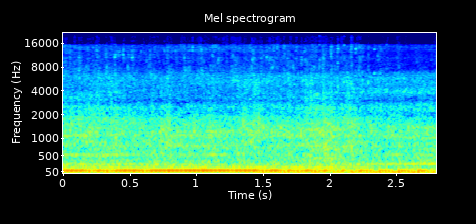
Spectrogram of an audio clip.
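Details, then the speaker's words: 1984 Toyota Hilux 4x4 carbureted engine after new spark plugs and fuel filter, idling with small throttle stabs; it backfired before but not now; low uneven idle sags nearly to stalling then recovers; owner suspects a poorly tuned carburetor, possibly running rich; hesitation near stall. "oh it's going to shut down no saved itself it's not backfiring it's got a little bit of a hesitation when you just give it little stabs"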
